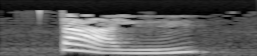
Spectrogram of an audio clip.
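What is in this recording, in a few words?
"大于", Mandarin Chinese; chinese flashcards; hsk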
